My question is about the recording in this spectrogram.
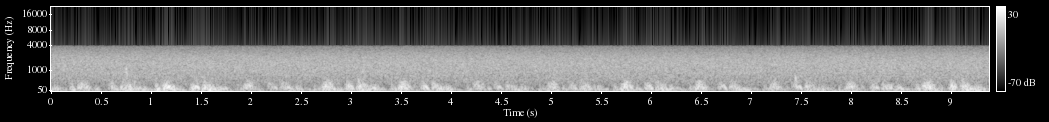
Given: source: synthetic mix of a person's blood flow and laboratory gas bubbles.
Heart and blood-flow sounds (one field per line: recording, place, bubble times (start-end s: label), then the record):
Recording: Doppler ultrasound of blood flow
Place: precordium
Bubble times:
7.39-7.49 s: bubbles
From the record:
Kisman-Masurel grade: 111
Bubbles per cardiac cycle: 1 to 2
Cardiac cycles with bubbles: 1 to 10%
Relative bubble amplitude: barely perceptible (0.100 to 0.250)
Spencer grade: 1 (occasional bubble signal discernible with the cardiac motion signal, with majority of cardiac periods free of bubbles)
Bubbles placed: anywhere in the cardiac cycle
